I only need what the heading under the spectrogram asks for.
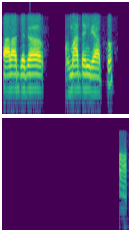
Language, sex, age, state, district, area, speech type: Hindi, male, 45-60, Bihar, Madhepura, rural, conversation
